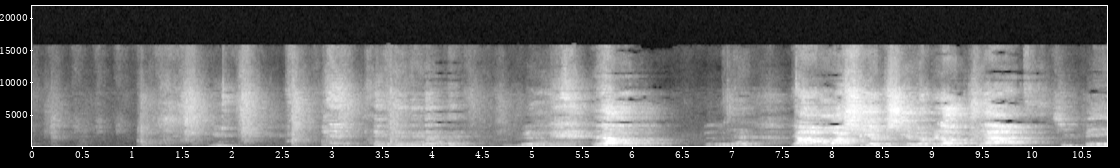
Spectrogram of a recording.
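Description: A young man talks loudly and with animation close by.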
